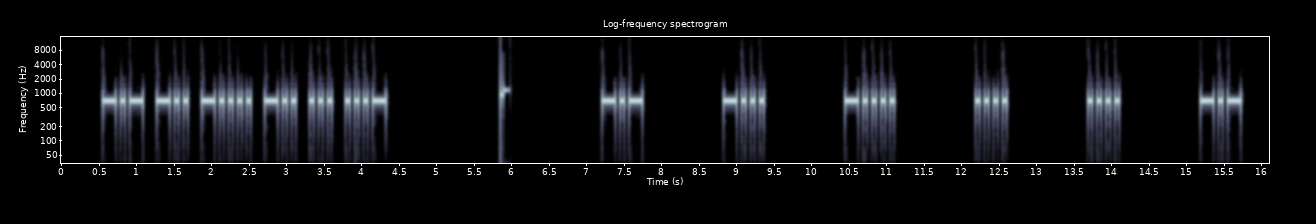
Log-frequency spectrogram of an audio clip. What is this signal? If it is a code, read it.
Morse code, heard as a keyed tone, about 20 wpm, spaced as for 10 wpm, 700 Hz. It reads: KD6DSV KB6HHK
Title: USA Call Signs - 6 Characters - 6x Character Spacing - 20wpm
